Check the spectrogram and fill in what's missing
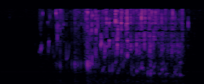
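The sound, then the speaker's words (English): A water cooler bottle, with a microphone placed down by it, glugs and bubbles for nearly two seconds, a burbling gush of water with irregular bubbly pulses as a bubble comes up, no voices over it. “You flirted with a glug there. A bubble came up.”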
